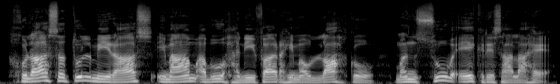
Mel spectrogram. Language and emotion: Urdu, neutral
